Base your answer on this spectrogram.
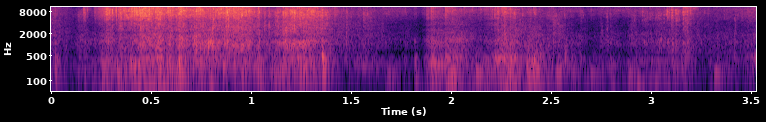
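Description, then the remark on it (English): Loud ripping and crinkling as a cardboard box and its packing tape are torn open by hand without scissors, a long sustained rip followed by several shorter tugs and rustles. “I don't need these scissors. Let's just go for it.”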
